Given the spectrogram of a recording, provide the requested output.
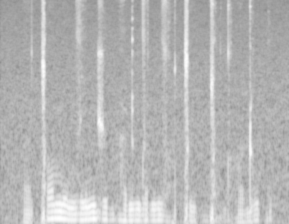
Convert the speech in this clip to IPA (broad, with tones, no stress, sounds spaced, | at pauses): ɐ˩ ǀ ɔ˥ n̪ u˧ n z i˧˥ n d͡ʒ ʉ˧ bʱ ɐ˧ ɖ n d ɐ˧ d n z ɔ̤˩˧ ǀ i˩˧ ɡ͡ǀ u˩ dʱ ɔ˩˧ ɖ u˥ k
